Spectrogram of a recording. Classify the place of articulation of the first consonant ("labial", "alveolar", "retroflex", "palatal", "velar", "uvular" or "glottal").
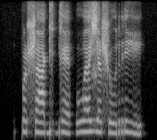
labial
